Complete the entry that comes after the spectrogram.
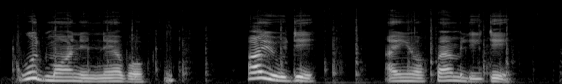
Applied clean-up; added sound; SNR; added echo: neural mask model RNNoise.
